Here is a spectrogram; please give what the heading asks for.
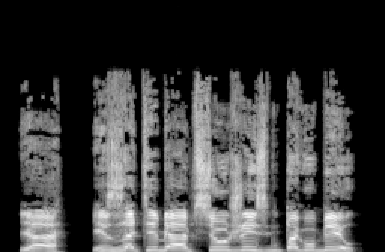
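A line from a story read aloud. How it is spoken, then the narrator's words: Sudden shout. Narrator (Russian): Вдруг закричал он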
